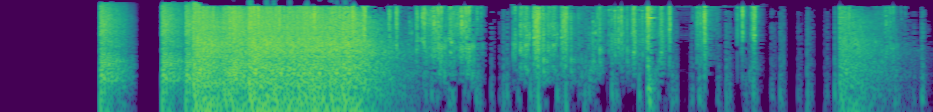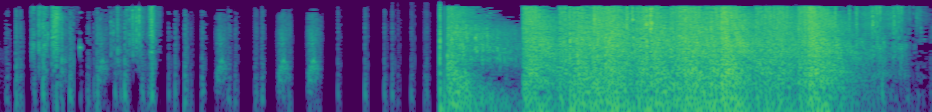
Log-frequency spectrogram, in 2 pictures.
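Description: Explosions boom loudly and rumble.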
